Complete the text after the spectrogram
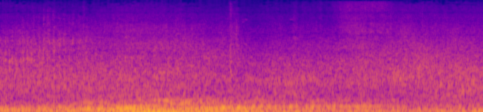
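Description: A truck engine rumbles low as it passes close by.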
